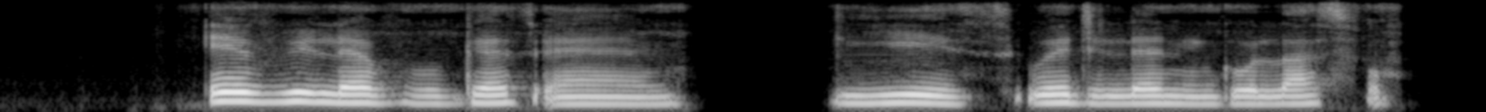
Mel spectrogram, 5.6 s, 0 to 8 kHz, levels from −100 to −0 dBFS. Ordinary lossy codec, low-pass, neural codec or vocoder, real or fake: none; none; codec, 16 kHz, 4 kbps, FunCodec, trained on LibriTTS, 50 frames a second; fake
